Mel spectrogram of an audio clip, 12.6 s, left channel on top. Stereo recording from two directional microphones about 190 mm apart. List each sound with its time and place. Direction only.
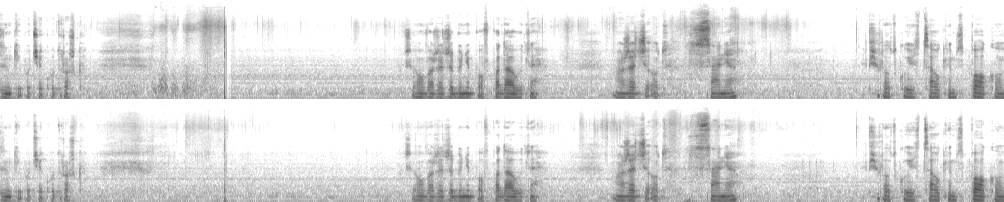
0.0 s speech: 5° left (ahead or behind)
5.0 s speech: 10° left (ahead or behind)
7.7 s speech: 10° right (ahead or behind)
10.8 s speech: 5° right (ahead or behind)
